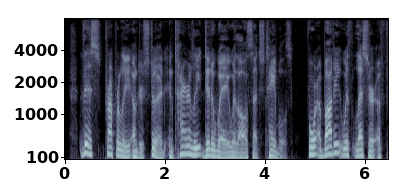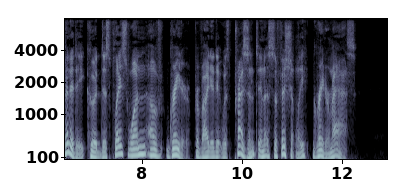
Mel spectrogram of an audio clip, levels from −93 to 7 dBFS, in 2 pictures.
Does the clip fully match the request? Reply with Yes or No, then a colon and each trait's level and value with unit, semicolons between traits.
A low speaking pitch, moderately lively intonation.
No: low, 120 Hz; wide, 6.4 semitones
